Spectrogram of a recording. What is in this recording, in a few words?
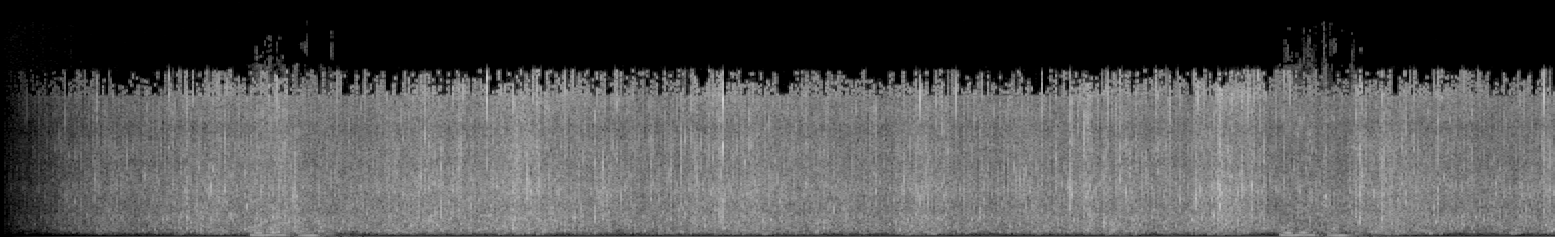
flow of the small river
